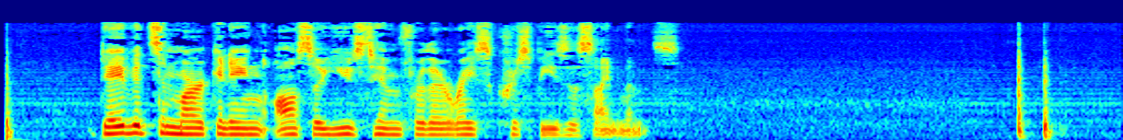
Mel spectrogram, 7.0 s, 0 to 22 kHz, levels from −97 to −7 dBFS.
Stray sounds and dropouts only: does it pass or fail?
pass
